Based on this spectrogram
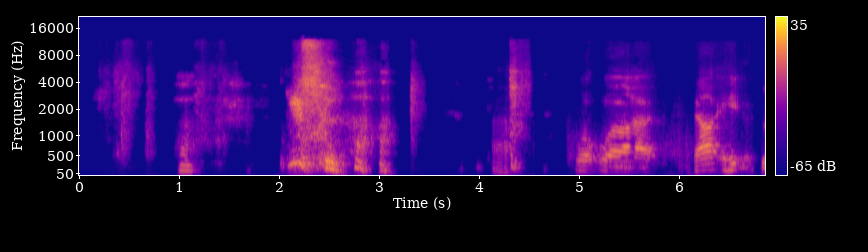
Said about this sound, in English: And so to get the immune system back on board, you need to sneeze.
